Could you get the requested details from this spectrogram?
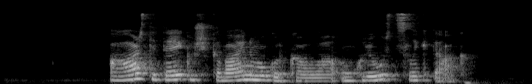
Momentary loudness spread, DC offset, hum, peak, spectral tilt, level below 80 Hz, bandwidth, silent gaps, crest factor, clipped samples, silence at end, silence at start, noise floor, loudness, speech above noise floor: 11 LU; under 0.1%; none; -8 dBFS; -6 dB/octave; -56 dBFS; 11.5 kHz; none; 20 dB; under 0.1%; 0.6 s; 1.1 s; -67 dBFS; -26 LUFS; 42 dB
